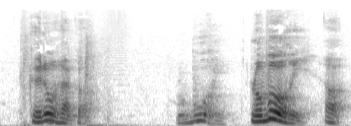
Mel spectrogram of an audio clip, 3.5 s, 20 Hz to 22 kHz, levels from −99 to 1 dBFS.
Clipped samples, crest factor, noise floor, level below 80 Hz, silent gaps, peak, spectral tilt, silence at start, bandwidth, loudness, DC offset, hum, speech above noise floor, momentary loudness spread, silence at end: under 0.1%; 22 dB; -71 dBFS; -62 dBFS; none; -6 dBFS; -7.5 dB/octave; 0.3 s; 11 kHz; -24 LUFS; under 0.1%; none; 47 dB; 18 LU; 0.1 s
